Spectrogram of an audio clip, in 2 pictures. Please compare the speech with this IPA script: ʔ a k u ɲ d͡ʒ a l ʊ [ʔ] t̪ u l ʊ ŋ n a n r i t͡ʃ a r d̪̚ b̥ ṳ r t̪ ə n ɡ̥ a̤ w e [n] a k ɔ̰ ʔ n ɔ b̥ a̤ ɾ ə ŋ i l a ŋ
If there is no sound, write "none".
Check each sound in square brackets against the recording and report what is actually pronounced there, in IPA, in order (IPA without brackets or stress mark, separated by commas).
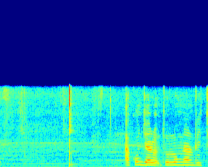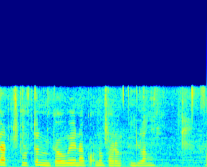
ʔ, n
